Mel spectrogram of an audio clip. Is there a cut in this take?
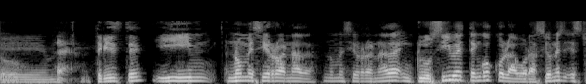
no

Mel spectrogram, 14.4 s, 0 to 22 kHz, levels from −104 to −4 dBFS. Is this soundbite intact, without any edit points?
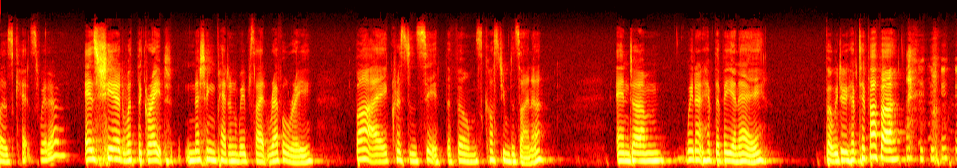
no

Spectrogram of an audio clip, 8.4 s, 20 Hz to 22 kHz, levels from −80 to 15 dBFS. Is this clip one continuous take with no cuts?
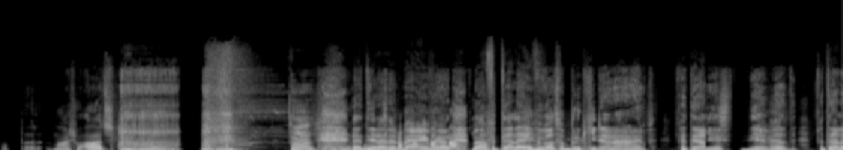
no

